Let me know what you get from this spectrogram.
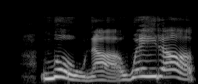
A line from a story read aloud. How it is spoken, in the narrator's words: Ida yelled after Nance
